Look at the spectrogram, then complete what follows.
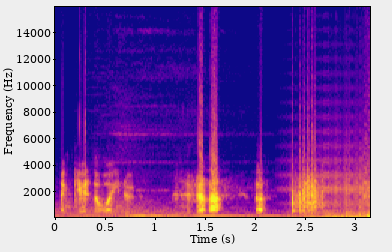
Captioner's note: laughing; tense orchestral music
